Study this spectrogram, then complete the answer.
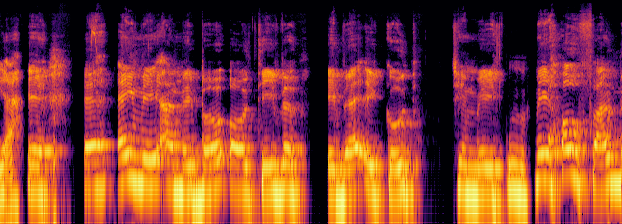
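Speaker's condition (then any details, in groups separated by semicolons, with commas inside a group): Ataxic cerebral palsy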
